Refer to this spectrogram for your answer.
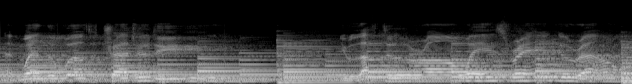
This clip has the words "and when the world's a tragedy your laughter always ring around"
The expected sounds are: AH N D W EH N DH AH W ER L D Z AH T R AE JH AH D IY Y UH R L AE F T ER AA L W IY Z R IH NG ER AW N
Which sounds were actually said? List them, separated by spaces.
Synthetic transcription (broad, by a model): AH N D W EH N DH AH W ER L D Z AH T R AE JH AH D IY Y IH L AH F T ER AA L W IY Z R IH NG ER AW N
